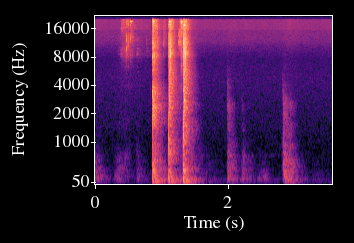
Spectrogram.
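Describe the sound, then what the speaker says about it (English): Sharp knocks on a wall as a picture is hung back up: one soft tap, a quick loud cluster of three hard thuds, then a couple of fainter knocks and a final solid one, close by in a quiet room. "I think he's trying to hang up a picture that he knocked over"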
